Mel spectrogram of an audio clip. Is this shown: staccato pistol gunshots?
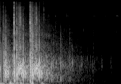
yes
